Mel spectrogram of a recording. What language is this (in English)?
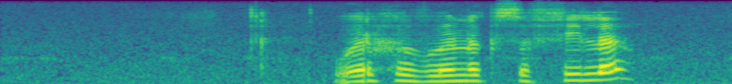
Afrikaans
